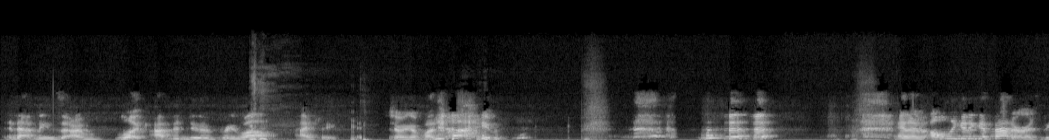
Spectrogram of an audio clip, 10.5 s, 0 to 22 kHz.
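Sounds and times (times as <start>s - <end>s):
speech: 0.1s - 5.2s, 5.8s - 7.8s, 8.5s - 10.4s
person yawning while stretching: 2.5s - 3.7s.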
